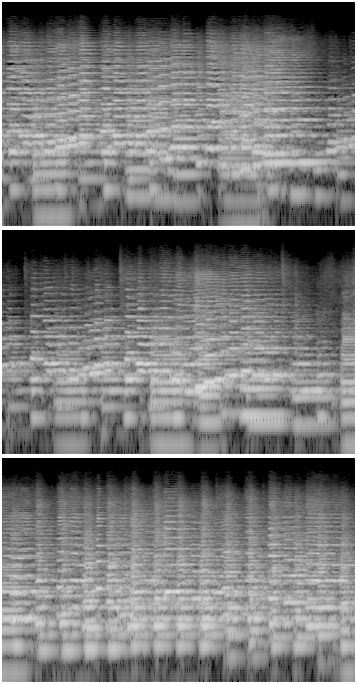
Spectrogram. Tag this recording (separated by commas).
Brass instrument, Saxophone, Musical instrument, Music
